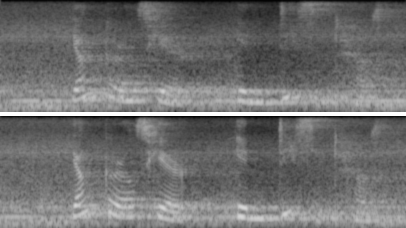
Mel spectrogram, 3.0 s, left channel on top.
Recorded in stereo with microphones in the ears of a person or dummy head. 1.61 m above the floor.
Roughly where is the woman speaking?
Right.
